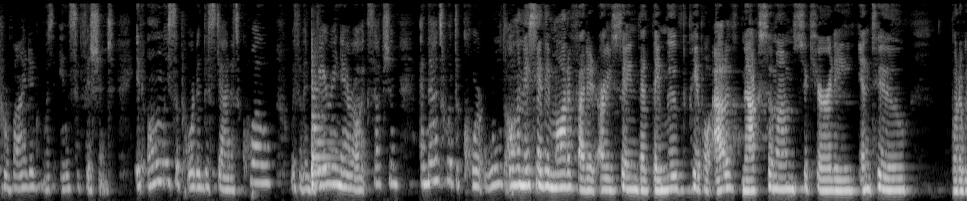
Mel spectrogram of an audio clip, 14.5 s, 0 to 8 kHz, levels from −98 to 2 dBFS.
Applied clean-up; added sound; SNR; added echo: classical method WPE with log-MMSE.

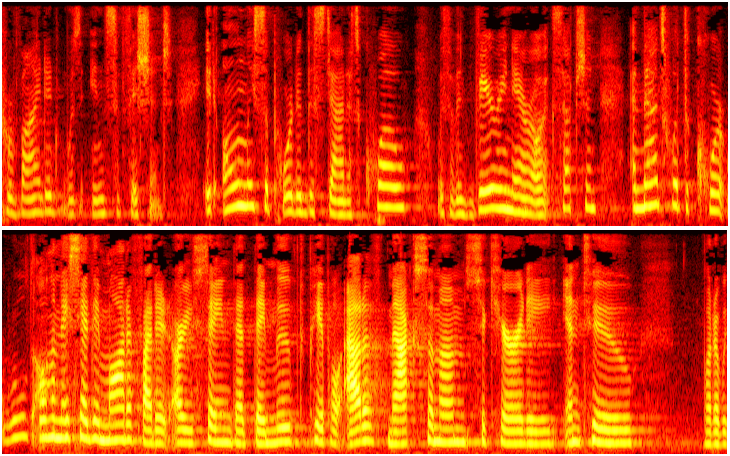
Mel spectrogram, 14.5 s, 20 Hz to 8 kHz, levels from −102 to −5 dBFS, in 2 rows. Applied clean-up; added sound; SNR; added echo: none; none; none; none.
